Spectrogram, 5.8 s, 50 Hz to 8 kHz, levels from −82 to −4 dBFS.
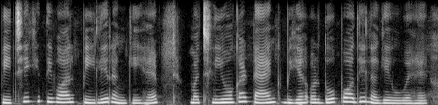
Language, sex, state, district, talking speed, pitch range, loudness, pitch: Hindi, female, Jharkhand, Ranchi, 185 wpm, 230-280 Hz, -16 LUFS, 245 Hz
